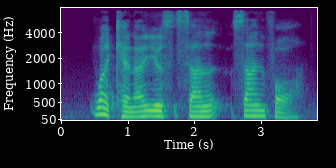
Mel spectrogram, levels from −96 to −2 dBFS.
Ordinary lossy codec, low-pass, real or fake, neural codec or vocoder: none; 7.2 kHz; fake; codec, 16 kHz, 2 kbps, X-Codec, WavLM features, trained on Multilingual LibriSpeech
